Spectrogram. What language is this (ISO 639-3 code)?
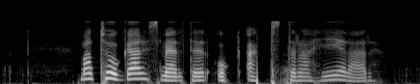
swe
